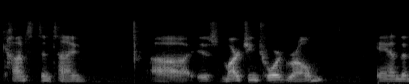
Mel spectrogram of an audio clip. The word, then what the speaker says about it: rho: and it's called kai the second letter makes the er sound and it's written as a p and it's called ro so it's the chi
